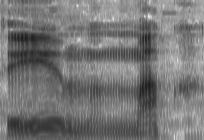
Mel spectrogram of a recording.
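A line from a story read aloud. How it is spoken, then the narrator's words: Confused stammering. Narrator (Russian): От растерянности Андрюха даже заикаться начал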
